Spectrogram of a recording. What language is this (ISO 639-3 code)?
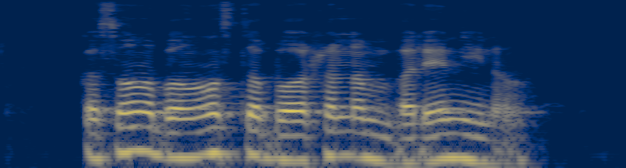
dml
